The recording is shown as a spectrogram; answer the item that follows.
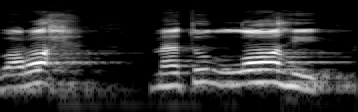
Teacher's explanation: বা ইয়াজের বি, ইয়া পেশ ইউ, নবী ইউ, নবী ইউ আইয়ুহান নবী ইউ, আইয়ুহান নবী ইউ ওয়া রাহমাতুল্লাহি, এখানে র হা জবর রহ, বড় হা মুখ দিয়ে বাতাস বের করে উচ্চারণ করে পড়তে হবে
